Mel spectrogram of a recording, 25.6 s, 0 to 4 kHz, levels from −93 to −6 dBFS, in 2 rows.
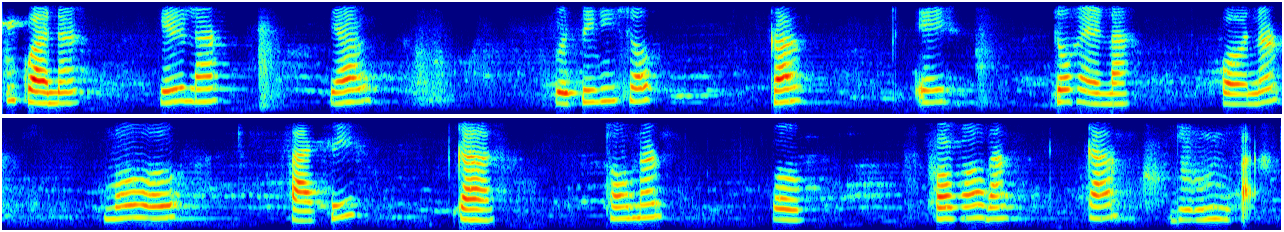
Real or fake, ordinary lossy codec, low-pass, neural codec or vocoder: fake; AAC, 32 kbps; 3.6 kHz; codec, 16 kHz, 2 kbps, X-Codec, HuBERT features, trained on general audio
